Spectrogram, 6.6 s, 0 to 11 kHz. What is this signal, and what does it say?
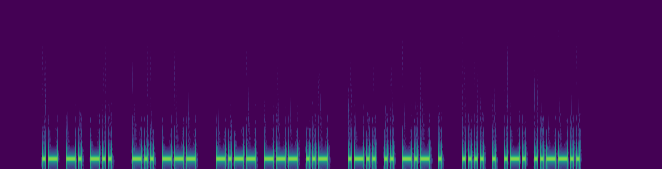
Morse code, heard as a keyed tone, about 40 wpm, 700 Hz. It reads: AND DO YOU LIKE HER?
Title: Sentences from Top 100 Words 40wpm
